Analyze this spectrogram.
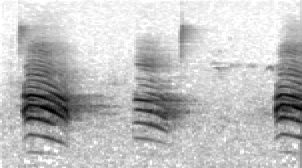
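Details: Large-billed crow repeating loud, hoarse caws, three in about three seconds, the middle one a little softer.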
